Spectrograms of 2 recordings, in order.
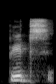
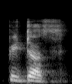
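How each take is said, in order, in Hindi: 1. इसमें एक अक्षर है, t और s जुड़े हुए हैं। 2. इसमें दो अक्षर हैं, s से पहले एक स्वर है। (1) "इसको हम लोग पिट्स पढ़ेंगे" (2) "इसको हम पीटस नहीं"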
